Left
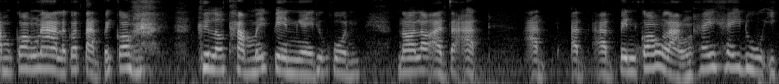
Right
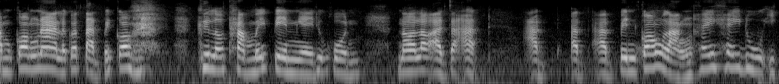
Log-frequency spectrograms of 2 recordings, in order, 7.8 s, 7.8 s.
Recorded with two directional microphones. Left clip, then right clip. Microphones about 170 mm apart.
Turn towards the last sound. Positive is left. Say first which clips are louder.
# right 6 dB
turn(degrees=20)  # may be behind; listen again after turning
